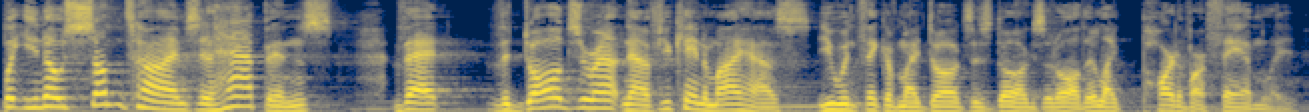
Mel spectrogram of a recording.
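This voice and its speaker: A man preaching a sermon as pastor of a congregation, talking expressively and lifting his voice as he retells scenes. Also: normal speed. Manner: expressive, rises in pitch when retelling scenes. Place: congregation worship hall. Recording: reverberant hall with faint music.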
